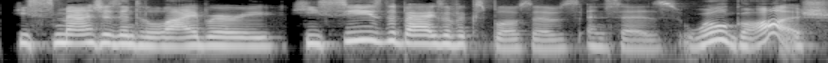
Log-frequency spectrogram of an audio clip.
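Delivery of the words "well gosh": silly, goofy cartoon machine-demon voice. Recapping a TV episode, the speaker quotes the demon in a goofy computer demon voice. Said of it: "in like a goofy computer demon voice".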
